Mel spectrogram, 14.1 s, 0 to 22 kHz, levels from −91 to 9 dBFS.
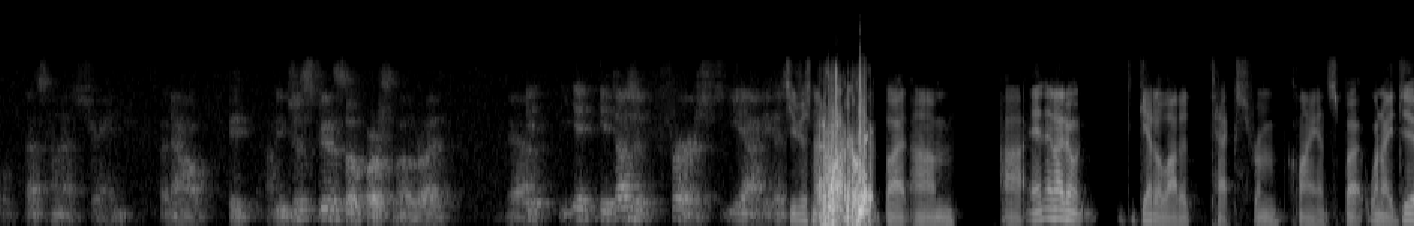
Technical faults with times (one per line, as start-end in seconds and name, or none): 0.00-7.86 switch to a distant microphone
8.17-8.77 codec payload misread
